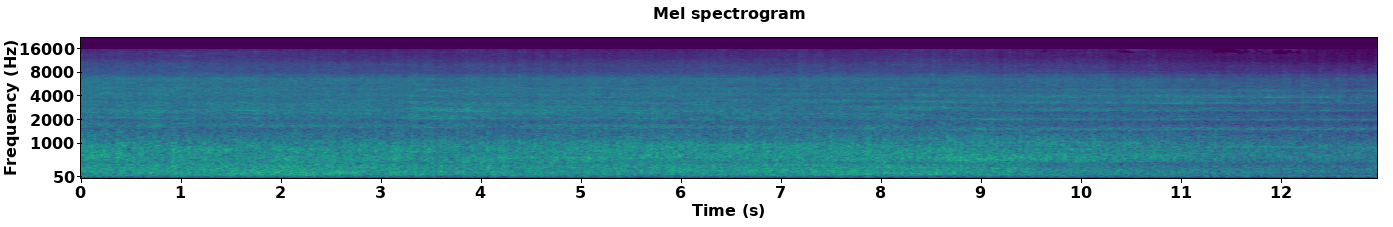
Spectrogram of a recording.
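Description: Freight train wagons, boxcars and tank cars, rolling past at speed with a steady rolling din of wheels on rails. The sound fades over the last few seconds as the end of the train moves away.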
